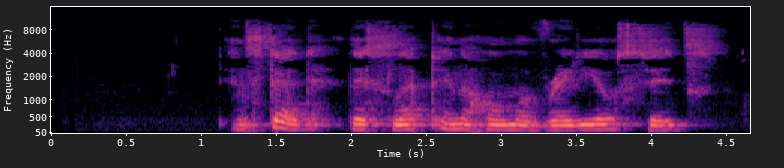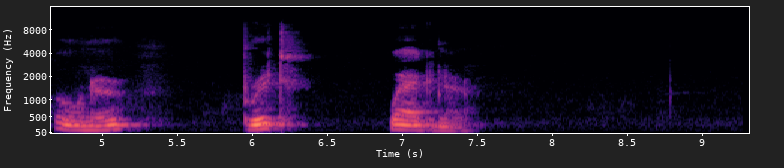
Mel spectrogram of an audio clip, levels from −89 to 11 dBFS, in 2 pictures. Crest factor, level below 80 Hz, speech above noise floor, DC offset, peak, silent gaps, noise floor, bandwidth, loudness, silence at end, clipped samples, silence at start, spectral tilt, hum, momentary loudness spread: 22 dB; -72 dBFS; 50 dB; under 0.1%; -4 dBFS; none; -73 dBFS; 10.5 kHz; -24 LUFS; 1.9 s; under 0.1%; 1.2 s; -5.5 dB/octave; none; 16 LU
